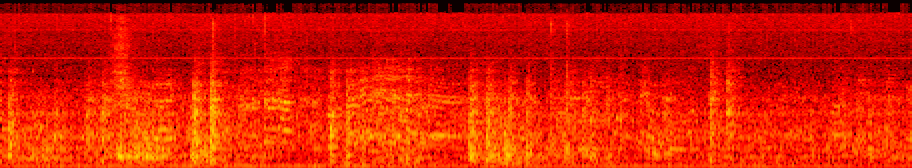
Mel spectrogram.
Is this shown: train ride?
yes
